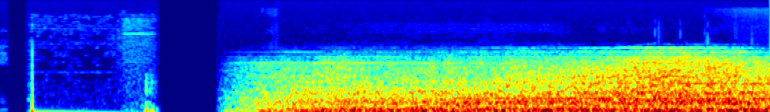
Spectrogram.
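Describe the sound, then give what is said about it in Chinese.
An airliner's engines roar on arrival at its destination: a brief sound, a short pause, then a broad, steady whoosh that holds to the end. “亲爱的旅客们，你们好，你们乘坐的本次航班已达目的地”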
